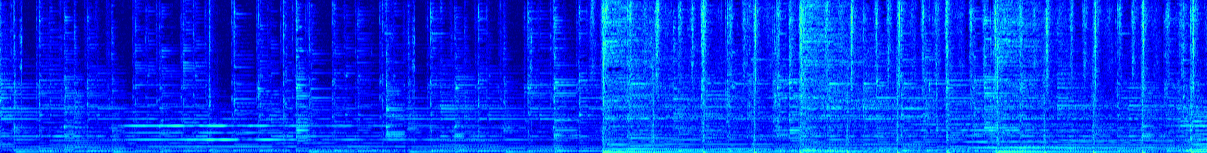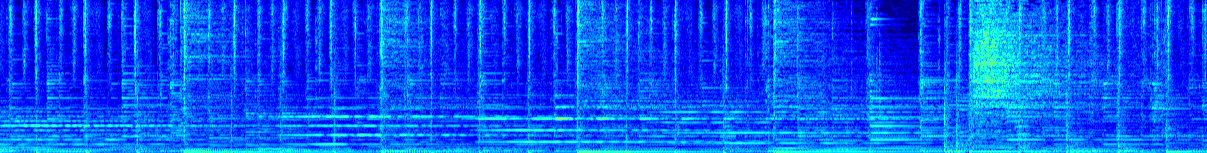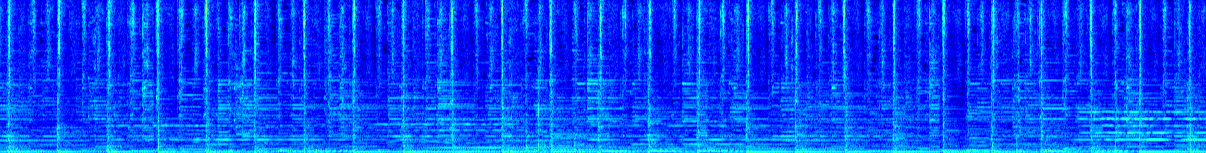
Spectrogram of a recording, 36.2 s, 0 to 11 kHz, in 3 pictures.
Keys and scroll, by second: 24.3 2, 28.0 2.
